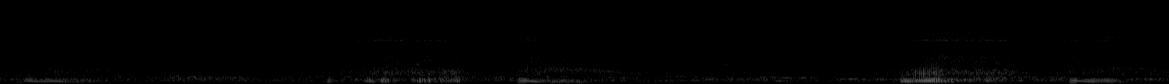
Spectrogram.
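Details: Snoring in a sleeping dog: soft snorting breath sounds, roughly five in twelve seconds, against steady room hiss; quiet snoring.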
